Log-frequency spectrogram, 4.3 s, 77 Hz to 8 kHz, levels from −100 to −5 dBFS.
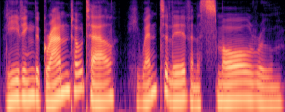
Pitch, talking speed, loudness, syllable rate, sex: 135 Hz, 170 wpm, -20 LUFS, 3.5 syllables/s, male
